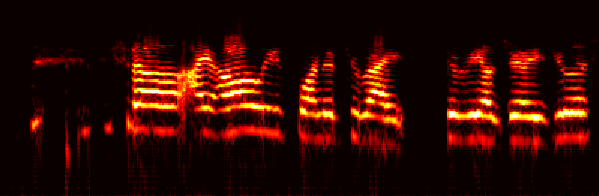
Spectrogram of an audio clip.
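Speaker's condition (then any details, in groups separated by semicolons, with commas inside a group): Cerebral palsy; speech and physical therapy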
